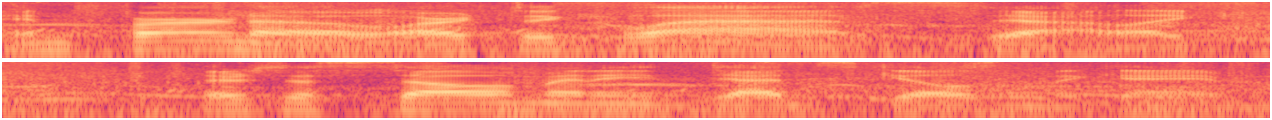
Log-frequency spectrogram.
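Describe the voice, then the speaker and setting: A man with a mid-range voice streams a video game and chats casually. He rambles in informal gamer slang at a slow, easy pace. Music plays clearly behind him. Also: medium pitch.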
